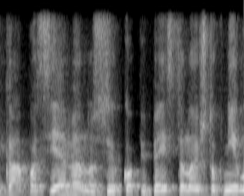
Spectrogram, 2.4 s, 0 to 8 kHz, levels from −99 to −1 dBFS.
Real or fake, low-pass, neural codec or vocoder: real; 7.2 kHz; none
